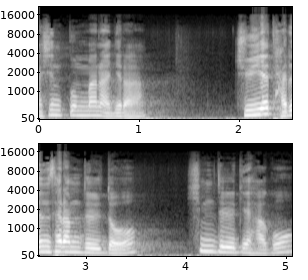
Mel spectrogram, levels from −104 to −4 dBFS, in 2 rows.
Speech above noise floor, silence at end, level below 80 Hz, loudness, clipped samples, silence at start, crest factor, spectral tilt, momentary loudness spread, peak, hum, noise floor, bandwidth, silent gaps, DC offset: 29 dB; 0 s; -40 dBFS; -14 LUFS; under 0.1%; 0 s; 14 dB; -5 dB/octave; 12 LU; 0 dBFS; none; -42 dBFS; 16 kHz; none; under 0.1%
